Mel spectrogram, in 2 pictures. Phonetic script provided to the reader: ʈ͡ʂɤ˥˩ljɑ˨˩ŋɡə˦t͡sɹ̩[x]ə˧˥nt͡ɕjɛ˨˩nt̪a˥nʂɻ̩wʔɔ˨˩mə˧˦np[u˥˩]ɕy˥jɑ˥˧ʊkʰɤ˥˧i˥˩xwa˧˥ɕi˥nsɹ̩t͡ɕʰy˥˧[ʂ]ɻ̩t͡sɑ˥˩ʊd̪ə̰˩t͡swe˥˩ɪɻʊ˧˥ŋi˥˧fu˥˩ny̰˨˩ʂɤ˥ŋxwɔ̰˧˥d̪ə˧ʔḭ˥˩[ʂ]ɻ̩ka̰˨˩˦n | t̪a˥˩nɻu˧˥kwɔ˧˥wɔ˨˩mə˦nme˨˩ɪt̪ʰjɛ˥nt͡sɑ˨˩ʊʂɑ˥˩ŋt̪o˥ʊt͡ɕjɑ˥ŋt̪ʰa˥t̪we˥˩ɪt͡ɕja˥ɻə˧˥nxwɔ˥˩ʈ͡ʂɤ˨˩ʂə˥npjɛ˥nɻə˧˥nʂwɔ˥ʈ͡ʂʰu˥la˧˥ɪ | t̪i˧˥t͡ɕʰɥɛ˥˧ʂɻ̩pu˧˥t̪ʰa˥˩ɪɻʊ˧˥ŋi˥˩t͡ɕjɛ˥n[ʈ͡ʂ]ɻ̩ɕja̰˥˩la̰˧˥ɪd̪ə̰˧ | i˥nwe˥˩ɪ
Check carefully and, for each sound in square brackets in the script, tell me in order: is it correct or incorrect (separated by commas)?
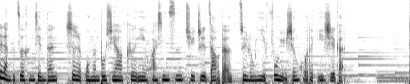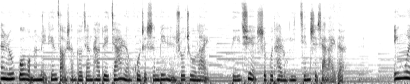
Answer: correct, correct, incorrect, correct, incorrect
